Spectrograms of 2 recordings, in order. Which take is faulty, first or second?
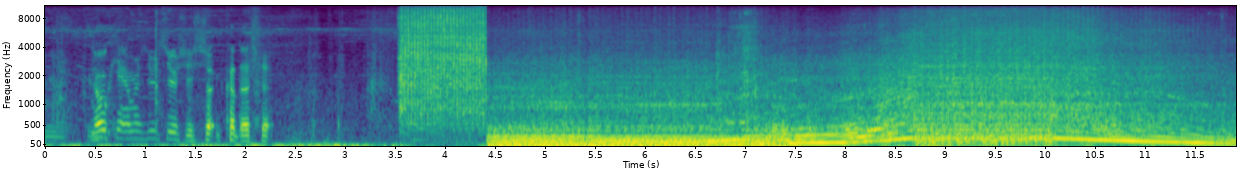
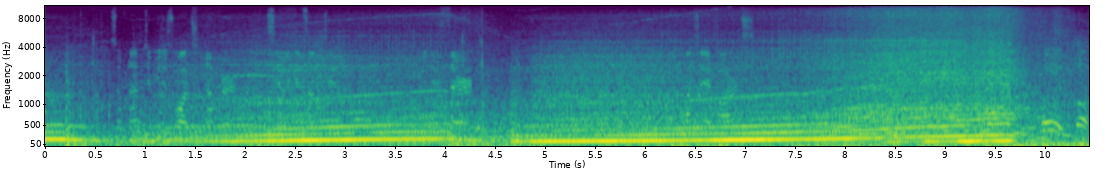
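second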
